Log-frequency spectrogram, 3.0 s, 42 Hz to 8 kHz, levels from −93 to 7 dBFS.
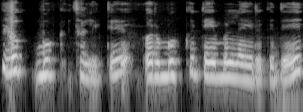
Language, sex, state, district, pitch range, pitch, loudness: Tamil, female, Tamil Nadu, Kanyakumari, 215-260 Hz, 225 Hz, -17 LUFS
